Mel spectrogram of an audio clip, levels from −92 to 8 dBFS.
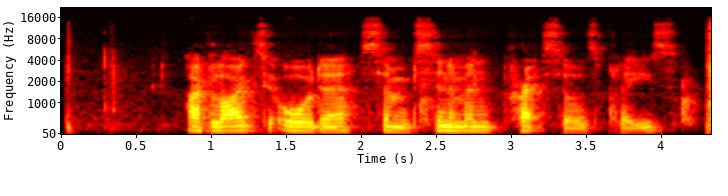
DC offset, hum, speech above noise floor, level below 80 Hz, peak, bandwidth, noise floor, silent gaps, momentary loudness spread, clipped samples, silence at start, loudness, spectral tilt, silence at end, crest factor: under 0.1%; none; 31 dB; -62 dBFS; -2 dBFS; 15 kHz; -51 dBFS; none; 13 LU; under 0.1%; 0.05 s; -20 LUFS; -5.5 dB/octave; 0 s; 18 dB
